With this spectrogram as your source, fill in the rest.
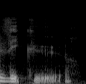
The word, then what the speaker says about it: vécurent: Ils vécurent, so remember, mark for the plural, and T is not pronounced phonetically, you don't get it, so vécurent. Okay, ils vécurent, and then elles vécurent.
